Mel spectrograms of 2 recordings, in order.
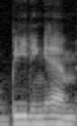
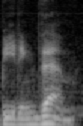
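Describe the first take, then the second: First: The th is dropped, leaving only 'em'. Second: The th at the start of them is pronounced. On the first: The speaker calls it right. "Cutting off the th means cutting out a consonant" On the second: The speaker calls it wrong. "would not mesh as well"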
